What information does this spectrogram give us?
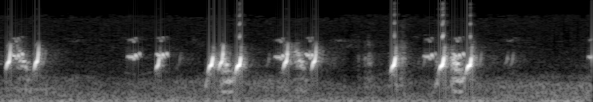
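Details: Quail in the morning giving short, bright chirping notes in quick clusters of two or three, roughly every half second to second, against faint low background hum.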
